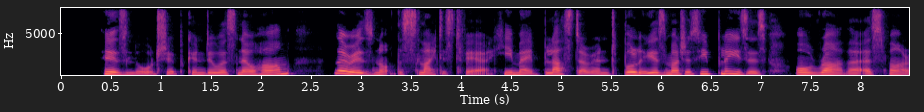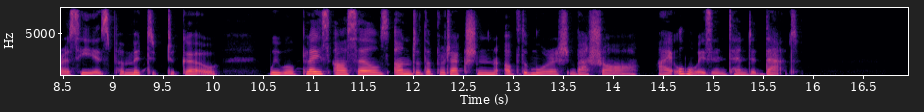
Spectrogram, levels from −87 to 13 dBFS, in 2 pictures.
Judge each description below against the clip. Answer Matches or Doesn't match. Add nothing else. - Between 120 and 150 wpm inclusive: Doesn't match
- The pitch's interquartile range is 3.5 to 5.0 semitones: Doesn't match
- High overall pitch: Matches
